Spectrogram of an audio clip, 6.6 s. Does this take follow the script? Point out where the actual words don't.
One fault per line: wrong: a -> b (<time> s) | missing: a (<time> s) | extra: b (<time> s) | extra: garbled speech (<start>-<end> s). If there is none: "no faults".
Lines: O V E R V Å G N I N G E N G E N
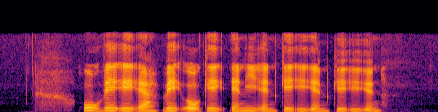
no faults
